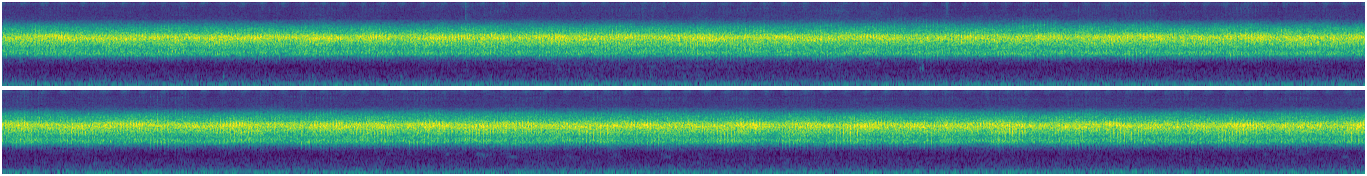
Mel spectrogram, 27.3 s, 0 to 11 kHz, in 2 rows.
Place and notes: Traffic Sound, Environmental sounds, Birdsong, Frogs
Binaural recordings
Beitou District, 關渡防潮堤, 17 March 2014, 18:56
